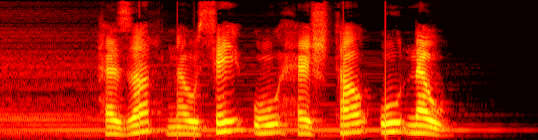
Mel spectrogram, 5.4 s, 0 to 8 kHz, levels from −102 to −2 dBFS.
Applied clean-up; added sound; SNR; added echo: none; Electric guitar; 19 dB; none.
